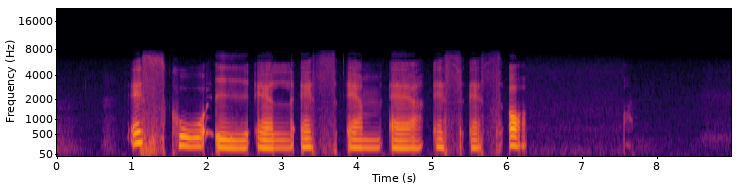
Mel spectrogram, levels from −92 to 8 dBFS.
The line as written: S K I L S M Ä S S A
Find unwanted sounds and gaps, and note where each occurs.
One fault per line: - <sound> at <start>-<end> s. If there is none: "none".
none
